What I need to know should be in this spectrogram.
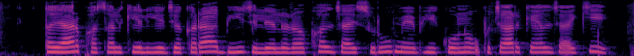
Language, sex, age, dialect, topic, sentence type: Maithili, female, 41-45, Bajjika, agriculture, question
